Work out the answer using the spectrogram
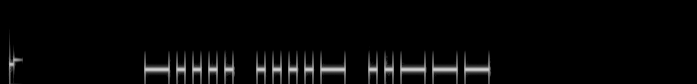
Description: Morse code, heard as a keyed tone, about 15 wpm, 700 Hz. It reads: 642
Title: Numbers - 3-Digit 15wpm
